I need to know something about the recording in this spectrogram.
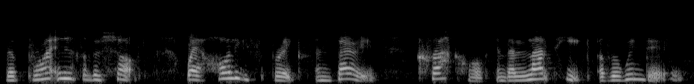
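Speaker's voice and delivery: plain reading voice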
